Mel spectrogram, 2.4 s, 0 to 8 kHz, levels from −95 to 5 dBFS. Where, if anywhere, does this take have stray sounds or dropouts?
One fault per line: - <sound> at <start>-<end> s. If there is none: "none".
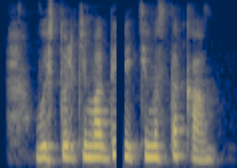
- dropout at 1.2-1.2 s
